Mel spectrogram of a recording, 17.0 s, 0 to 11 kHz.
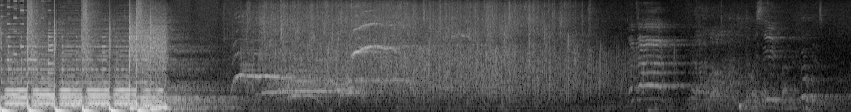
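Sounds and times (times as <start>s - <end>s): audience applauding and cheering: 4.6s - 13.8s.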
